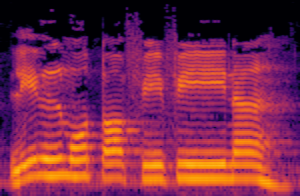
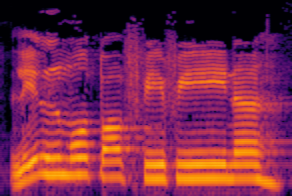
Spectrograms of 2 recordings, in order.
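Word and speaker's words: للمطففين: Maka dari qiraah Warsh yang khusus kita membacanya dengan 6 lil mutaffifin. Qiraah Yaqub lil mutaffifina.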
